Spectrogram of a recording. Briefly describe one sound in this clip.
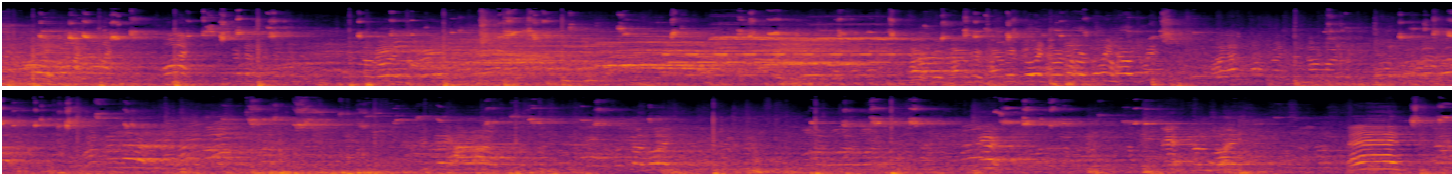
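A crowd of spectators talks and cheers in the echoing hall.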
